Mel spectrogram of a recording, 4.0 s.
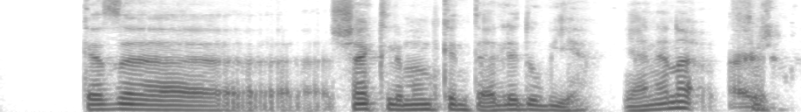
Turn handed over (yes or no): no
